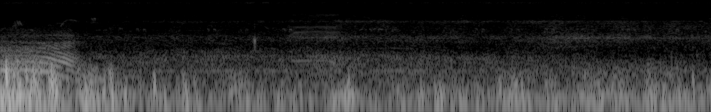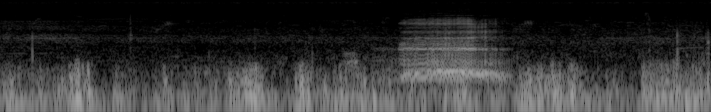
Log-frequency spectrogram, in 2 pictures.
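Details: Cow grazing in a field gives one short, rich, harmonic moo near the end, rising above a constant low rumble of munching and field noise. A brief tonal sound opens the stretch.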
